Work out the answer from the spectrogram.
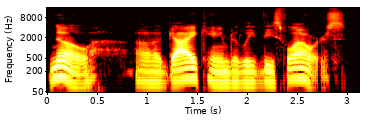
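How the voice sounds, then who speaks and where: A man's voice: on the low side, slow, smooth, no echo, clean studio sound. A man voicing a cool, laid-back young male hedgehog hero in a cartoon comic dub. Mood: puzzled.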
